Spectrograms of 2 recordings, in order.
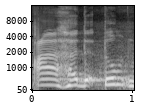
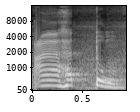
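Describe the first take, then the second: First: The d is pronounced separately before the t. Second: The d is merged into the following t. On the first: The speaker calls it wrong. "Ahadtum enggak" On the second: The speaker calls it right. "dimasukkan kepada taknya"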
